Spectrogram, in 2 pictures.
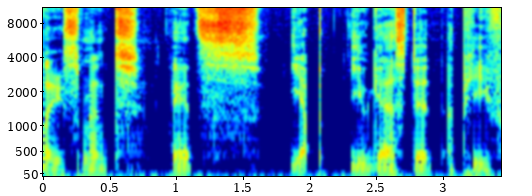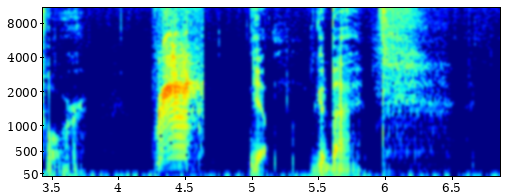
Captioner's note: quack Sound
